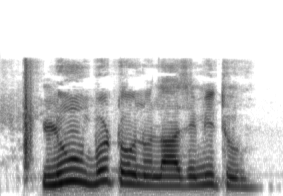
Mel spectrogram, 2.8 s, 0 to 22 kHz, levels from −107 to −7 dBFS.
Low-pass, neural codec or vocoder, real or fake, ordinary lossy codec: 7.2 kHz; none; real; AAC, 48 kbps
